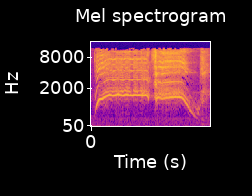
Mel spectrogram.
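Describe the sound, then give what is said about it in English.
A recorded scream played back, loud and high-pitched, holds a steady pitch, breaks off briefly, then resumes and slides downward as it fades, with no talking over it. “It's that bit. Yeah, it's like a good that. Scream.”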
